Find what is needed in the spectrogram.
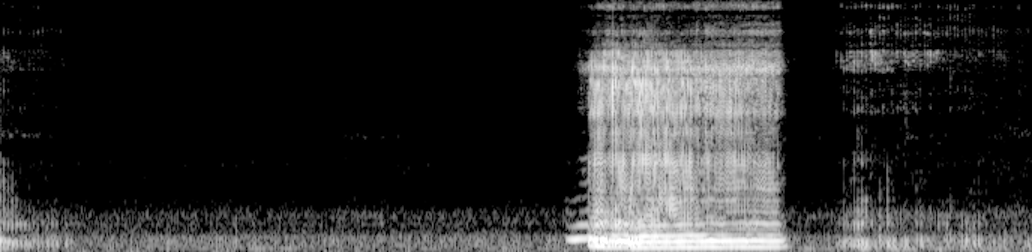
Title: Sir snore a lot Mr Gorgeous Golden whilst Mrs Gorgeous Goldeness sleeps quietly 🤫.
